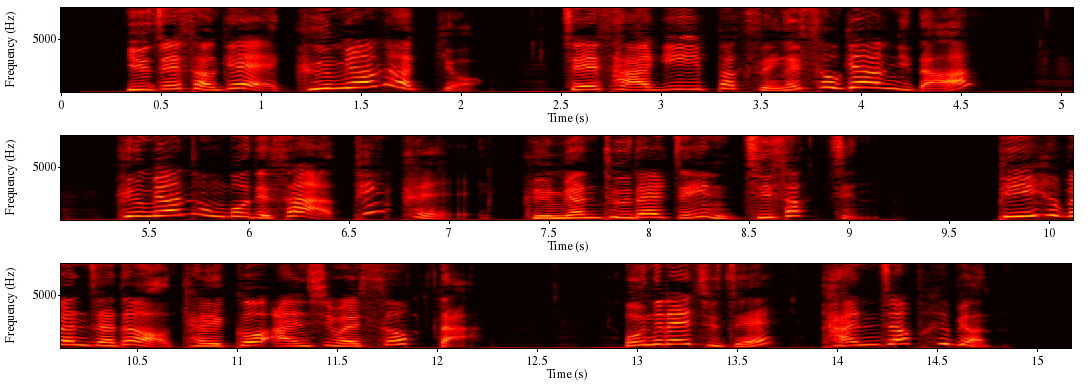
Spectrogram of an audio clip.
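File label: Korean female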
